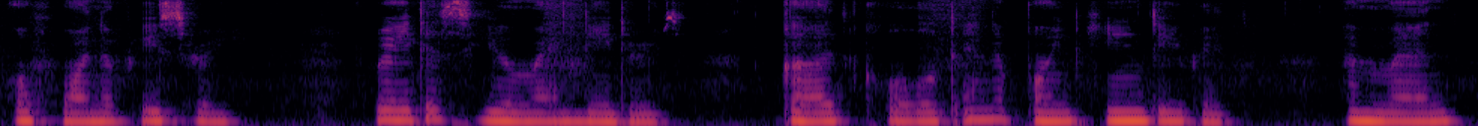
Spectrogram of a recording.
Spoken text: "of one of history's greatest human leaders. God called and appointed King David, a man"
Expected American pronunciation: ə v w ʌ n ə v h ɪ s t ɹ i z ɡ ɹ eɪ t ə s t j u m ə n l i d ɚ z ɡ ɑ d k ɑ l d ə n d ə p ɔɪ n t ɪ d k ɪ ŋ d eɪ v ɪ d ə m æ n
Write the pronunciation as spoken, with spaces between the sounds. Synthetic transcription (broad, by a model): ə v w ʌ n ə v h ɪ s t ɹ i ɡ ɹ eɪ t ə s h j u m ə n l i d ɚ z ɡ ɑ d k ɑ l d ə n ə p ɔɪ n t k ɪ ŋ d eɪ v ɪ d ə m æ n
